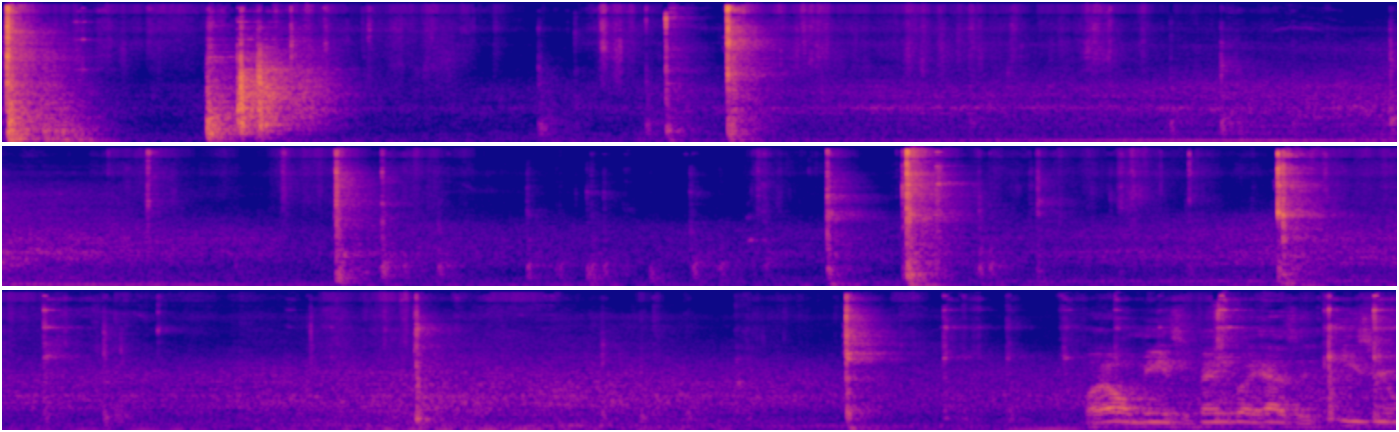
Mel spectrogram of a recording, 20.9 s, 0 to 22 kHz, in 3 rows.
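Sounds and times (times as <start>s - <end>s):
hammer striking chisel on metal: 3.2s - 4.0s, 8.6s - 20.9s.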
